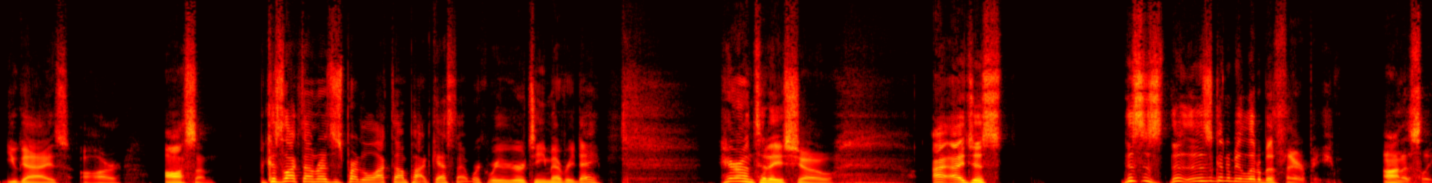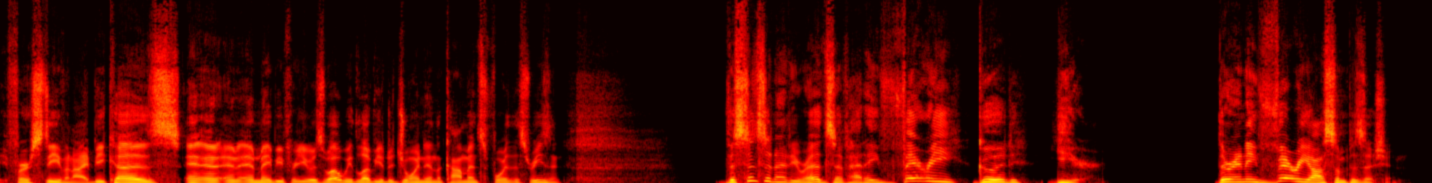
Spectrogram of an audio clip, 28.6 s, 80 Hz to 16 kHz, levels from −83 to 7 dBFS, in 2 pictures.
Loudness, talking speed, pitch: -25 LUFS, 160 wpm, 135 Hz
